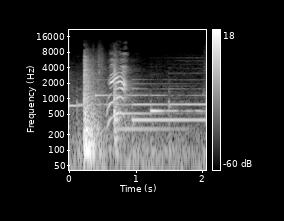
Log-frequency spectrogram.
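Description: A single knock on a glass window pane, followed by light music whose sustained notes begin right after it.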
